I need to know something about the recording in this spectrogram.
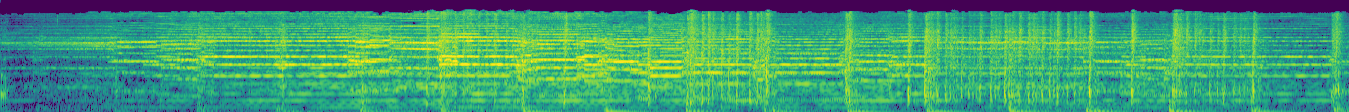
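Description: Pipe band playing a tune in traditional Scottish style: bagpipes over their steady drone, swelling in over the first few seconds. A bass drum joins about a second and a half in, beating steadily a little under twice a second.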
